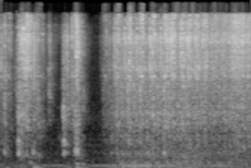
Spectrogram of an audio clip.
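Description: An industrial sewing machine double-stitches thick layers of a handmade hiking boot with triple-ply thread. A few quick stuttering bursts give way to a steady, loud, close mechanical whir.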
